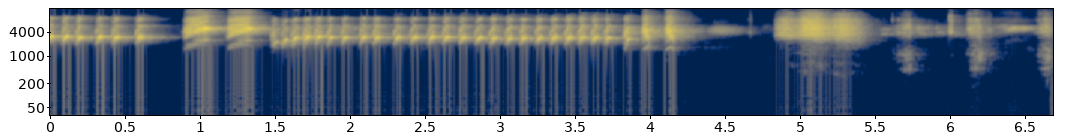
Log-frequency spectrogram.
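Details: Green leafbird in sparrow-imitating song: long fast rattle of repeated high chirps lasting about three seconds, followed by a harsh burst and scattered squeaky notes.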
